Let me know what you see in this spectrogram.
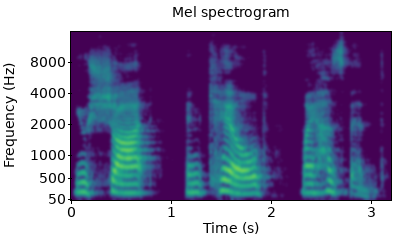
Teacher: So the stressed words, shot and killed my husband. · So we have the lax I in the word killed, right?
